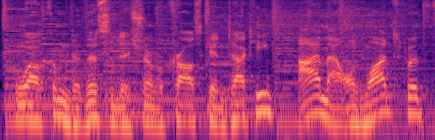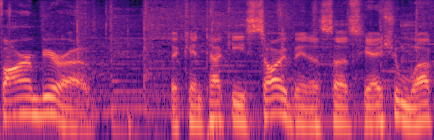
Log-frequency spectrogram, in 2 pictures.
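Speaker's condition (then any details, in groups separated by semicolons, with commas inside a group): No condition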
